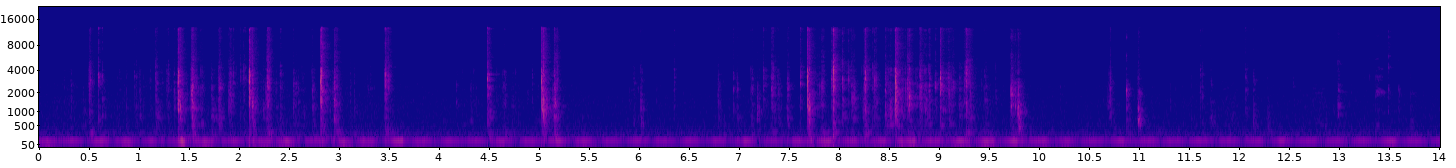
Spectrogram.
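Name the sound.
typing a comment on a computer keyboard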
